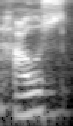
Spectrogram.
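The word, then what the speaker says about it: Hantzsch: इसको आप अपनी सुविधा के लिए थोड़ा अच्छा लगेगा प्रोनाउंस करने में, हाउस पढ़ लीजिए, हाउस मेथड। ठीक है, जेड यहाँ पर साइलेंट होता है, हाउस या हाउस मेथड करके आप पढ़ सकते हैं, जो भी आपको जैसा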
